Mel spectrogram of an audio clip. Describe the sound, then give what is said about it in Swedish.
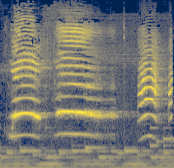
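Three loud, piercing peacock calls in quick succession, each a harsh, wailing cry with a strained nasal tone, over a low steady hum. “Vi klämmer in hur en påfågel egentligen låter här.”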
